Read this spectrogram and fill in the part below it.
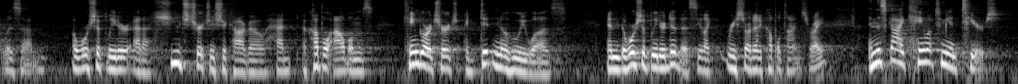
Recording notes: at The Table worship gathering on Sunday, July 16th, 2023.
